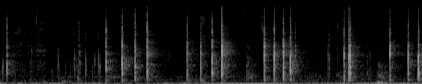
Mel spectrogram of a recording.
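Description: A small, closed cardboard soap box is turned in the hands while long nails tap quickly on its faces and edges. The result is a fast run of short, dry clicks and taps with bright crackle. Scratchy rustling fills the gaps between the taps.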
